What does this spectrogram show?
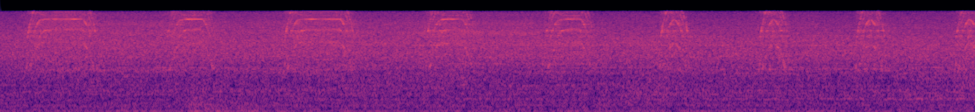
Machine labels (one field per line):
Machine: slide rail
